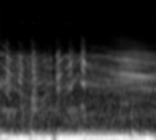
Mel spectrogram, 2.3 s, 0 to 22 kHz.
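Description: Steady low drone of the C-160 Transall's two Rolls-Royce Tyne turboprop engines and propellers in cruise, heard inside the cockpit.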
